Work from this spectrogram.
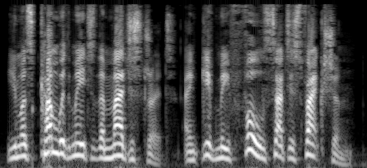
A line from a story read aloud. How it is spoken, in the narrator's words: I exclaimed angrily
